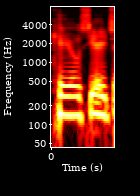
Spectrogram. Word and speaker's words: Koch: It is not brew soda, so therefore it is not Coke. It's Koch. The Koch brothers, right, are K-O-C-H. They're spelled K-O-C-H.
